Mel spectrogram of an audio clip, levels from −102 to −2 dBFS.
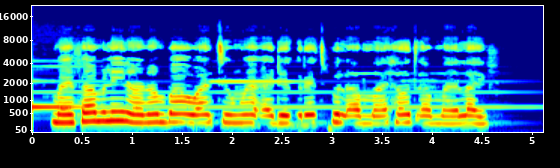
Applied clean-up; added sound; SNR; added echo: classical method spectral subtraction.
